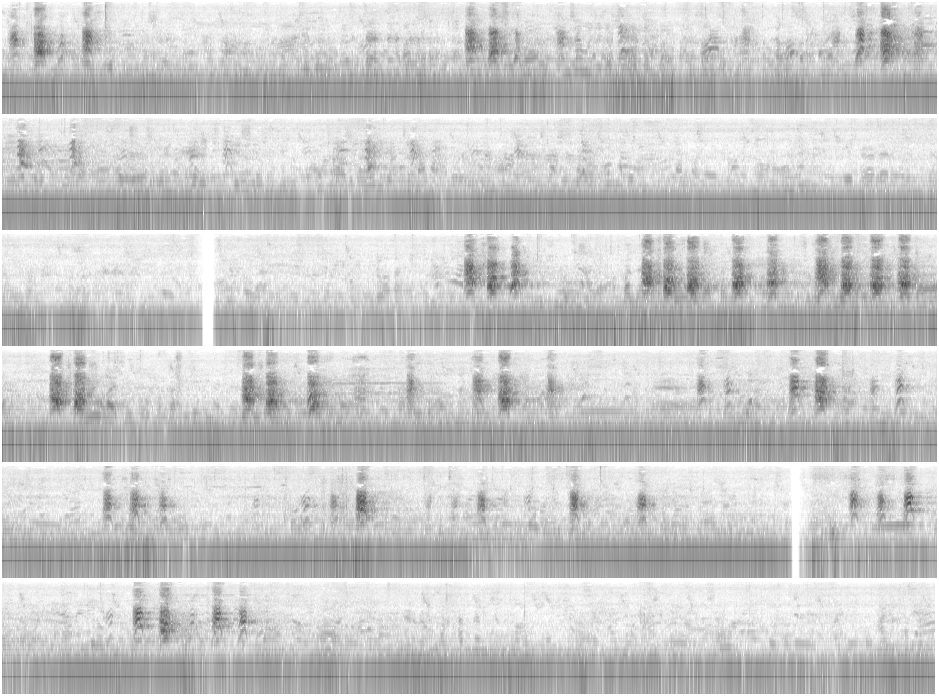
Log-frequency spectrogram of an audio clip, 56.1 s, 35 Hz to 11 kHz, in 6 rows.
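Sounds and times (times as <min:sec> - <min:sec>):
dogs barking and yipping: 0:00.0 - 0:01.5, 0:04.4 - 0:11.8, 0:23.2 - 0:29.4, 0:30.2 - 0:37.4, 0:38.3 - 0:44.5, 0:45.7 - 0:47.0, 0:47.7 - 0:49.7
steady low hum: 0:00.0 - 0:56.0.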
